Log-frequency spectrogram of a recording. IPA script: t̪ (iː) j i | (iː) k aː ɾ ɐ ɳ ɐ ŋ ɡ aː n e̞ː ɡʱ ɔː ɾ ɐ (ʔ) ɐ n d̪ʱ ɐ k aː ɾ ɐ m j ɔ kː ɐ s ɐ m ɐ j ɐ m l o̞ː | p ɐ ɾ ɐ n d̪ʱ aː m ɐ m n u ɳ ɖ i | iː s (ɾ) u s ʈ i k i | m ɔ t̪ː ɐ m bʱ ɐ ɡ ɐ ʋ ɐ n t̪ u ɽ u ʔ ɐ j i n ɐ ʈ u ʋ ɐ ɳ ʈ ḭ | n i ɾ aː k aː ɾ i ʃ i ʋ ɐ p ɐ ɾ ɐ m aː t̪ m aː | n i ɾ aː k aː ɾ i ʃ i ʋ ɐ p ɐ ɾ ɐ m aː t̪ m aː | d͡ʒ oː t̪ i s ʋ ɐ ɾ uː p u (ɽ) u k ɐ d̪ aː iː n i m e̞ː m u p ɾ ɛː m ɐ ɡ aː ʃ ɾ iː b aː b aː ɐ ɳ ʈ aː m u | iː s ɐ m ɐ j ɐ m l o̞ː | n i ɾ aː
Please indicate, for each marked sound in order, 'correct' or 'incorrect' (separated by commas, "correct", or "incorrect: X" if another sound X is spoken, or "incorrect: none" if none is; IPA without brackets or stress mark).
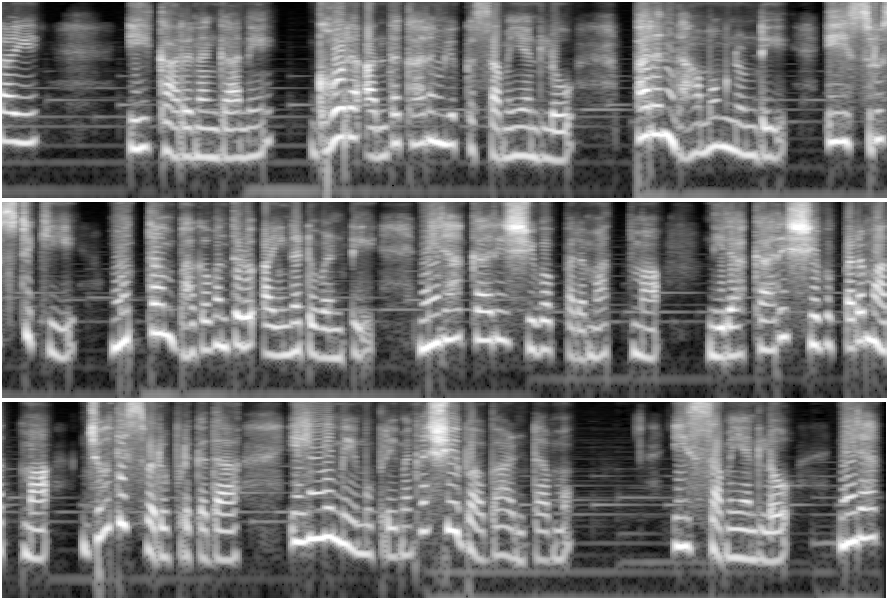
incorrect: aː, correct, correct, correct, correct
